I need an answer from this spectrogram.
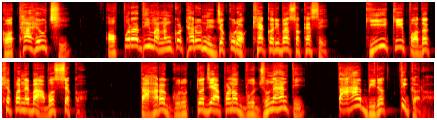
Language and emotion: Odia, disgusted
